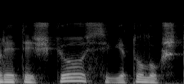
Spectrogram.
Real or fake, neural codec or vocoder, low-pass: real; none; 7.2 kHz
